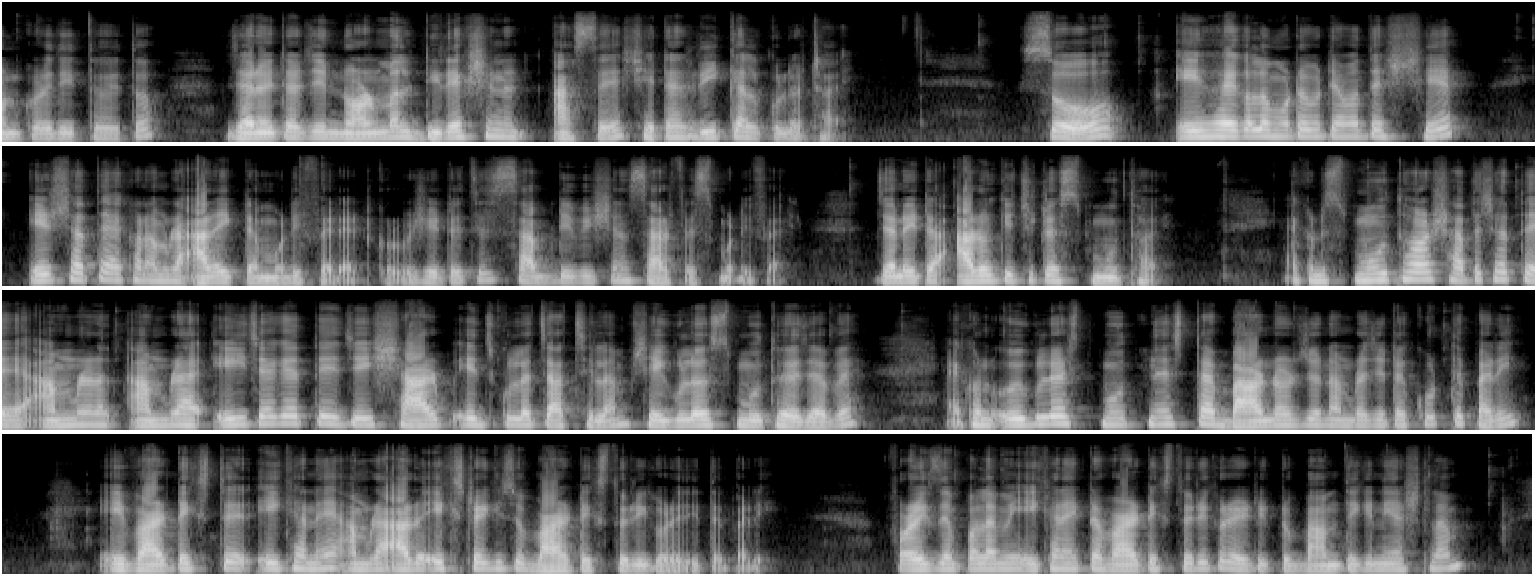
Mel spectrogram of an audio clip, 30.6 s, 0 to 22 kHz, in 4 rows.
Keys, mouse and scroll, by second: 0.1 click, 4.9-7.6 middle drag, 7.6-9.2 drag, 11.0 click, 11.6-11.9 scroll down 3, 11.9-13.1 middle drag, 13.1 KP_1, 14.0-15.1 scroll up 7, 14.4-14.7 shift+middle drag, 15.1 shift+middle drag, 15.4-15.8 scroll up 3, 15.8 shift+middle click, 16.1-18.6 scroll up 1, 18.6-19.2 scroll up 1, 19.5 middle click, 20.1 scroll down 2, 20.4-20.9 shift+middle drag, 20.9 Tab, 21.7 click, 22.0-22.5 scroll up 2, 22.5 shift+middle click, 22.8-23.4 scroll down 3, 23.4 KP_Decimal, 24.0 scroll down 1, 24.4 middle click, 25.2 ctrl+r, 27.4-27.8 scroll up 2, 27.8 middle click, 28.2 scroll up 2, 28.9 click, 30.2 middle click.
